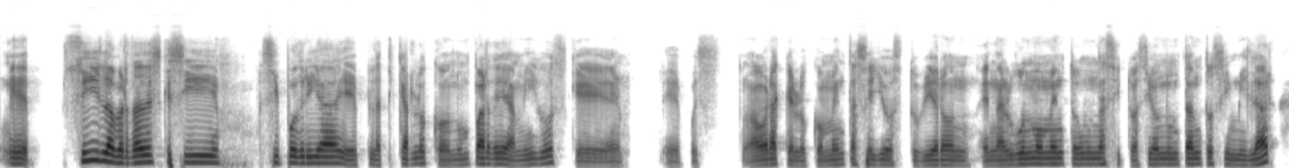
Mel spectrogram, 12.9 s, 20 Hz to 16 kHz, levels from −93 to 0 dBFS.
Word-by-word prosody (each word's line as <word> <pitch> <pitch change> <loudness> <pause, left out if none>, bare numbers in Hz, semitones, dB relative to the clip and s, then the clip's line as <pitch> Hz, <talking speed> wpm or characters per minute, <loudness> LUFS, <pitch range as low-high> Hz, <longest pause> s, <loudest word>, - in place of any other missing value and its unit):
Eh, 125 -1 0 0.3
sí, 190 +3 +2
la 175 -3 +10
verdad 140 +1 +6
es 155 0 -3
que - - +1
sí, 150 -1 +1 0.5
sí 145 - -6
podría, 140 -1 +4
eh, 105 -6 -1
platicarlo 115 +4 -4
con 105 -2 -6
un 110 +2 -8
par 125 +1 +3
de 120 0 +1
amigos 115 +9 -3
que, 85 -2 -6 0.4
eh, 85 -1 -12
pues, - - -18 0.2
ahora 105 +5 +1
que - - -4
lo 90 -2 -7
comentas, 110 +3 -5
ellos 105 0 -4
tuvieron 100 -1 -2
en 95 +2 -4
algún 110 +4 +1
momento 120 -1 +1
una 120 +1 -1
situación 115 +2 -4
un 115 0 -3
tanto 120 +2 +1
similar. 105 -1 +1
115 Hz, 155 wpm, -23 LUFS, 100-125 Hz, 0.5 s, la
